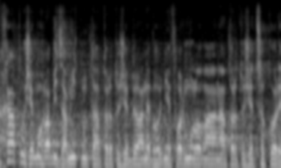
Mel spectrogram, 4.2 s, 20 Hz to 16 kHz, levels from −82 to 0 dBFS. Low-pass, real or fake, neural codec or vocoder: 14.4 kHz; fake; vocoder, 44.1 kHz, 128 mel bands, Pupu-Vocoder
